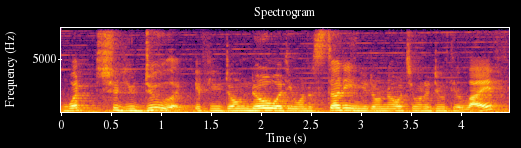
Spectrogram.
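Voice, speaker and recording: American female, informal personal storyteller, conversational delivery, echoey home room with noticeable background rumble. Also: fairly even intonation, fast talker, dark tone. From United States. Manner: conversational, with frequent "you know" and "like". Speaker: guest storyteller and host of the evening at home. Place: open-plan room at home.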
